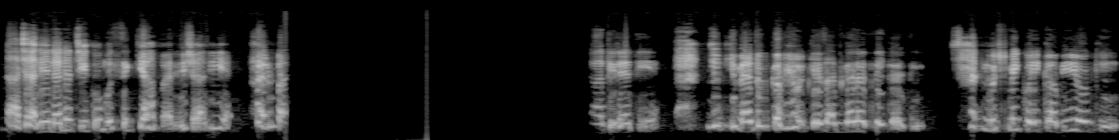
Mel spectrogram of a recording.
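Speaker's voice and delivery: subdued, tearful wondering; crying to herself. Acted. Bahu wondering why she is disliked, tearfully. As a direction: sob softly through self-doubt. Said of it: "खूब रोती है और मन ही मन सोचती है".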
